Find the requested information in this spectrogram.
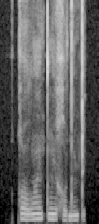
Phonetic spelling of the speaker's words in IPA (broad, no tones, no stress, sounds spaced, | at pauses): q u lˠ ẽ t̪ ũ j χ o d̪ ẽ ʈ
